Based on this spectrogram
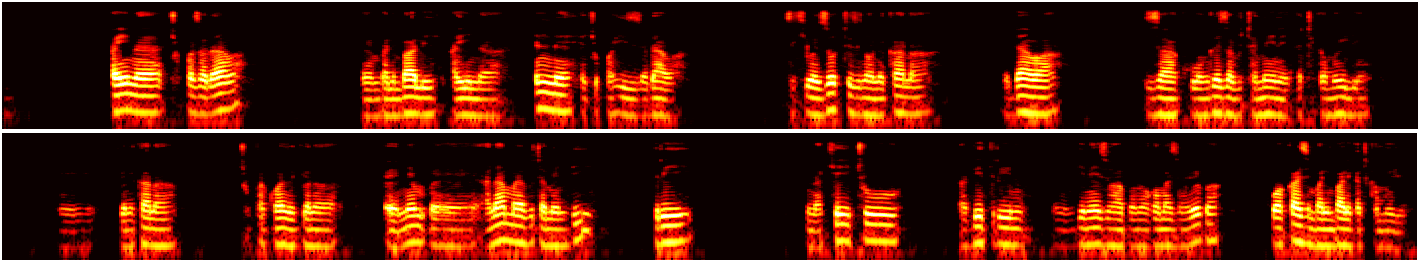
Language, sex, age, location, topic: Swahili, male, 25-35, Wajir, health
